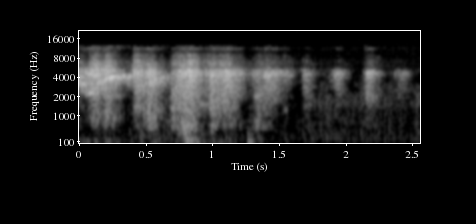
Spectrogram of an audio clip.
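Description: An old dog that has trouble walking shuffles along a hard floor, dragging its paw in a rough scrape before settling into lighter, uneven clicking steps that fade off. Fairly quiet, with no voices.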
